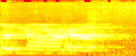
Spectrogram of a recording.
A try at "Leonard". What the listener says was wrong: No O, it's just Leonard.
